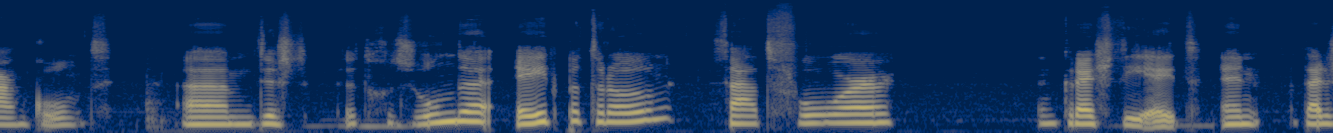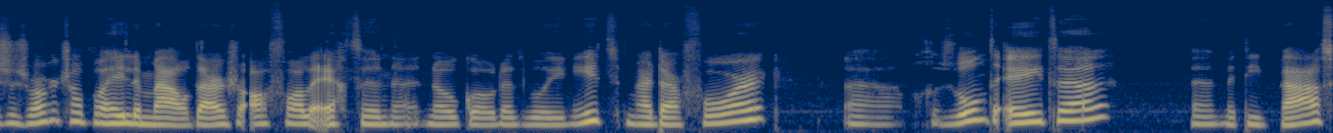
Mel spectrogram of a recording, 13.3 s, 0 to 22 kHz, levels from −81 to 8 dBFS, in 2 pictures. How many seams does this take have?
three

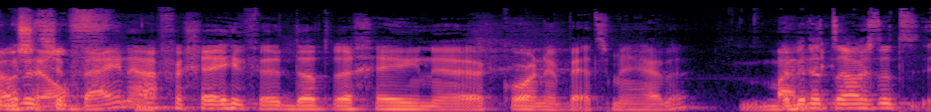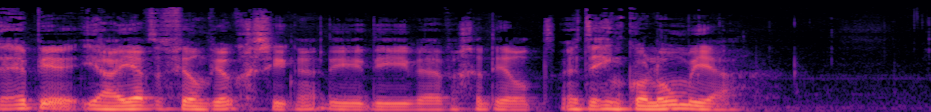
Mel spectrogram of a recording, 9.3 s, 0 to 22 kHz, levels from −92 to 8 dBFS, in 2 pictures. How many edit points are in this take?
two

